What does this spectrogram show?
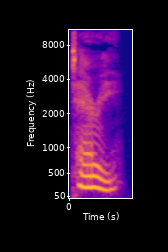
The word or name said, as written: tarry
